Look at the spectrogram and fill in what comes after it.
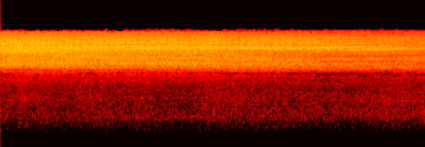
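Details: Cicadas producing a continuous shrill, buzzing drone that stays level throughout and softens slightly toward the end, with nothing else audible.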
